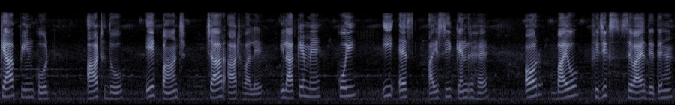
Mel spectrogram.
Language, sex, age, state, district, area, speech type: Hindi, male, 30-45, Uttar Pradesh, Sonbhadra, rural, read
